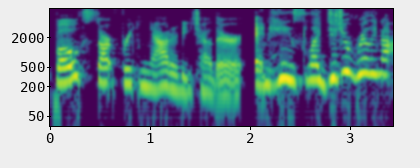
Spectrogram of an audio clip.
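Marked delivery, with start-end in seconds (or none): 2.7-3.4 high disbelieving question; shocked he can't believe it; incredulous. Retold or imitated. Friend freaking out.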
